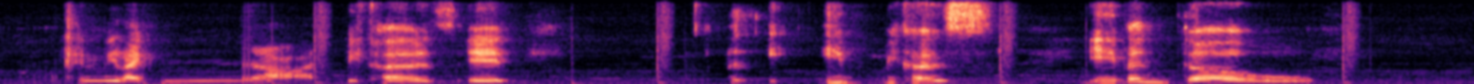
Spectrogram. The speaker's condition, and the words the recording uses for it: Stuttering. It's like, no, my brain is just not wired the same.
